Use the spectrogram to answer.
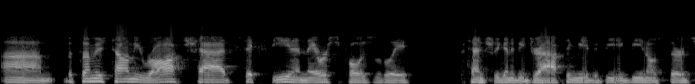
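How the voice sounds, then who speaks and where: Male pro lacrosse guest, low voice, relaxed and reflective, slightly dull lo-fi sound. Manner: relaxed, reflective, trailing restarts. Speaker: professional lacrosse player, guest. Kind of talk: casual interview chat.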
